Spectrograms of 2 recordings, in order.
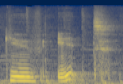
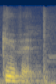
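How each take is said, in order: First: The final T is fully released with a puff of air. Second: The final T is stopped with no puff of air. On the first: The speaker calls it wrong. "I'm not saying give it" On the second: The speaker calls it right. "but give it, ... it's stopping, I'm not releasing the air"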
